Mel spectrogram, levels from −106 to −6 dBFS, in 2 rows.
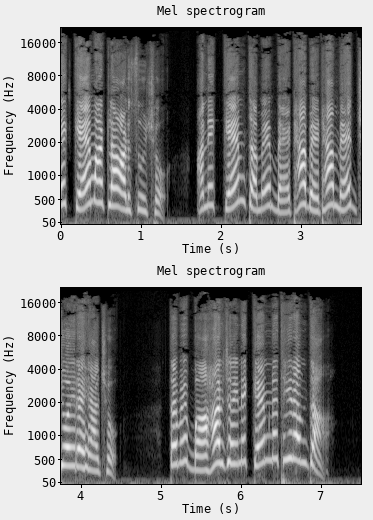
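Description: Repeated MP3 encoding at around 128 kbit/s, likely some ten passes, is the probable source of generation loss running through the whole clip. Each decode and re-encode quantised the signal again on a shifted frame grid, so noise and spectral gaps piled up. The speech sounds swirly, smeared and hollow beyond what one pass at that bitrate would give, consonant attacks are blurred, and nothing remains above 20.7 kHz.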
